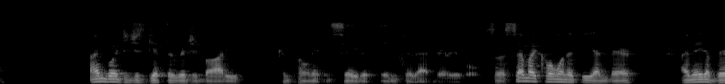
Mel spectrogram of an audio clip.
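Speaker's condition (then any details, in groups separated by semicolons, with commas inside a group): No condition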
